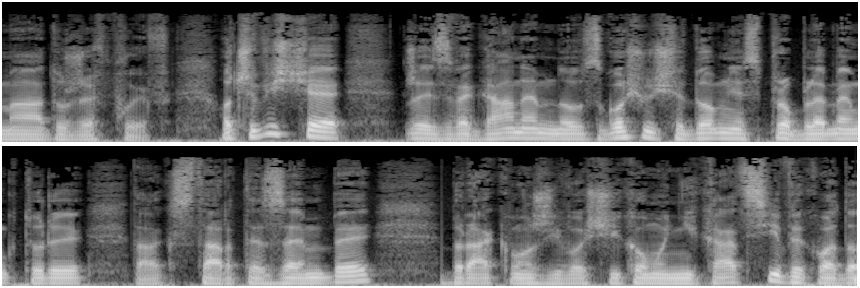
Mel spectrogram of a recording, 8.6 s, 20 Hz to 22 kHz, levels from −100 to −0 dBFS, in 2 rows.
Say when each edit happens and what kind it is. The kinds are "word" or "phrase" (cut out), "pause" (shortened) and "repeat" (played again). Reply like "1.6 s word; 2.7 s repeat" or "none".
2.0 s phrase; 4.9 s phrase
